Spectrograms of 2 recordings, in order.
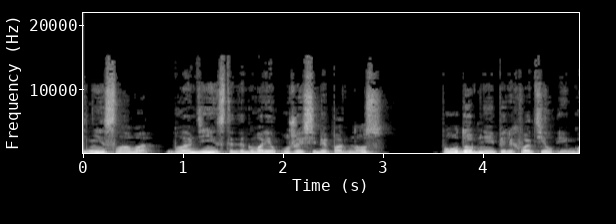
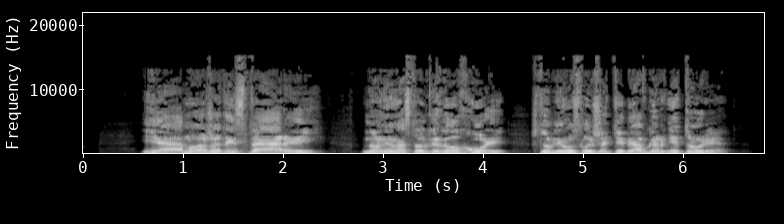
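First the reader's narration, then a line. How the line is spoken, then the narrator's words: Sudden barking into ear. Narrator (Russian): Неожиданно рявкнул прямо в ухо Тиму голос его напарника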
